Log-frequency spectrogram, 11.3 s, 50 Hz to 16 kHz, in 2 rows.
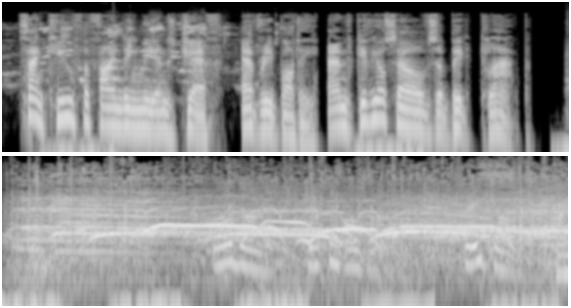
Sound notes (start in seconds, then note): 5.6 all cheering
